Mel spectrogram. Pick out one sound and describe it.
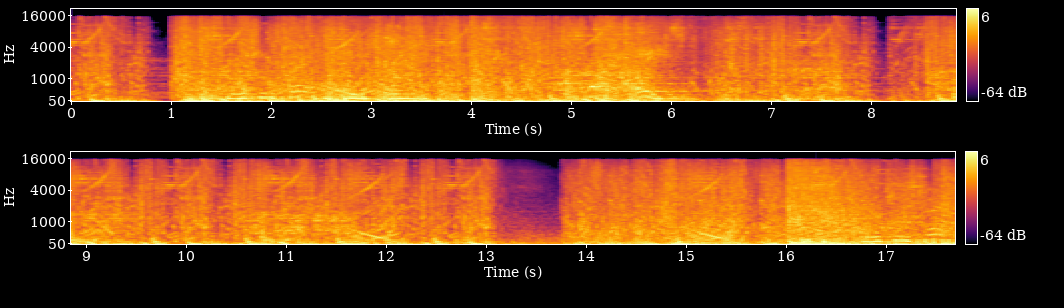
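Game spell effects whoosh and crackle in a busy fight.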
